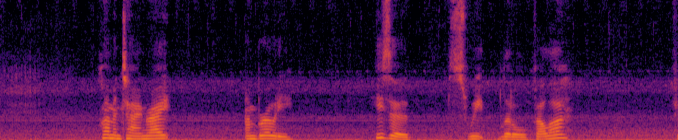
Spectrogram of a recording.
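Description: A teenage girl speaks calmly and warmly, close by.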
